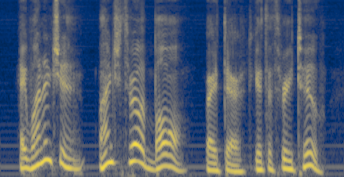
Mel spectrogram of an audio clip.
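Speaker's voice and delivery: real calm, easy, relaxed tone. Retelling what a calm teammate said in the dugout: imitating Greg Maddux's calm voice. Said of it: "real calm, calm voice goes".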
